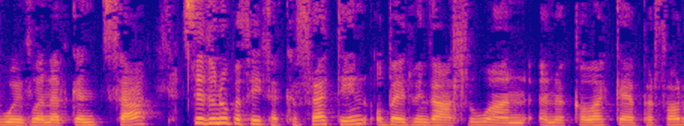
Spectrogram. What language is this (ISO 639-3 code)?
cym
